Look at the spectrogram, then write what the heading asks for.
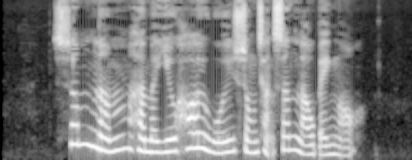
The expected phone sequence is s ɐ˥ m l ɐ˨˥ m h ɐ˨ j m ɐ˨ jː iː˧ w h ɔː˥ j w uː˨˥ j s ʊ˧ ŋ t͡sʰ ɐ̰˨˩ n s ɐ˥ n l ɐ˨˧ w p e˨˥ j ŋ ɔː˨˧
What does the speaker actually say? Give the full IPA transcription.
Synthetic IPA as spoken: s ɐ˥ m l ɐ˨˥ m h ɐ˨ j m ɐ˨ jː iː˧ w h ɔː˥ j w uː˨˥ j s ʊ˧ ŋ t͡sʰ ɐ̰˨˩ ŋ s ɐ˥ n l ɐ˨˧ w p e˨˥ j ŋ ɔː˨˧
